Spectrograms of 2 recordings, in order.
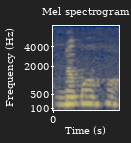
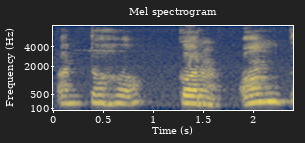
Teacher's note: જો ઉચ્ચારણ પાછળ હ થતો, જેમ કે એક્ઝામ્પલ તરીકે નમઃ, તો મની પાછળ બે મીંડા આવે એનું આપણે ઉચ્ચારણ હ તરીકે કરીએ નમઃ. તો એવું થતું હોય તેની ઉપર આપણે એને ગુરુ કરી દેવાનું.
